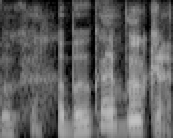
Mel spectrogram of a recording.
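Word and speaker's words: Egbuka: Ibuka, thank you. Ibuka.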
